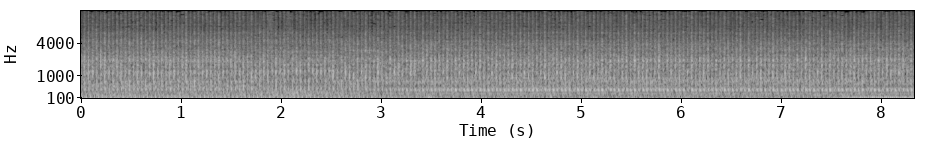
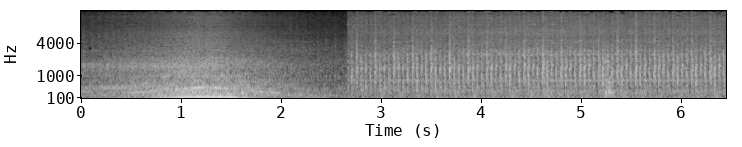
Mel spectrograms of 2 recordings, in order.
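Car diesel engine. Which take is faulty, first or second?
second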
